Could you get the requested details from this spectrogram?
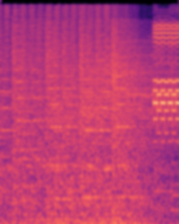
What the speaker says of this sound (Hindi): ये किसका फोन बज गया?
